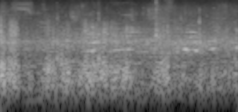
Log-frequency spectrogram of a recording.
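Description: Distant shouts and calls from soccer players and spectators carrying across an open playing field, over a steady background hiss.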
